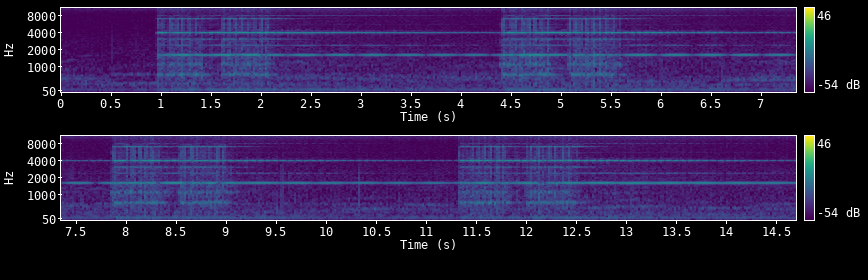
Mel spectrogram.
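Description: A telephone rings loudly in repeated double bursts.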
